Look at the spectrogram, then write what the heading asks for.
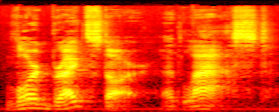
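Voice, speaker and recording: A man voicing an ancient, commanding male keeper of mysteries in an audiobook, speaking in a grave, measured and haughty way. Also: medium pitch, lively intonation, a bit bright, slightly rough, exaggerated voice. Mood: formal. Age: older. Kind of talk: audiobook character voice.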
